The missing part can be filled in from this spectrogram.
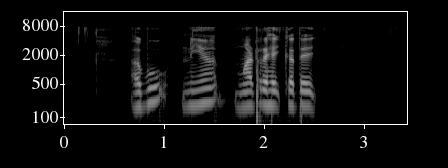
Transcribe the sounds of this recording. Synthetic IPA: əbuʔnijəʔmaʈɾɛɦəc̚kat̪ɛc̚

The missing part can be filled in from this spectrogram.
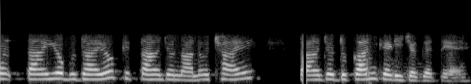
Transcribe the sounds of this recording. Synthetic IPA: t̪ɐt̪ɐʋ̤ãɪɦoɓʊd̪ʱaːjokɪt̪ɐʋ̤ãd͡ʑonaːlot͡ɕʰaːɦe | t̪ɐʋ̤ãd͡ʑod̪ʊkaːnkɐɦɪɽid͡ʑɐɡət̪eaːɦe

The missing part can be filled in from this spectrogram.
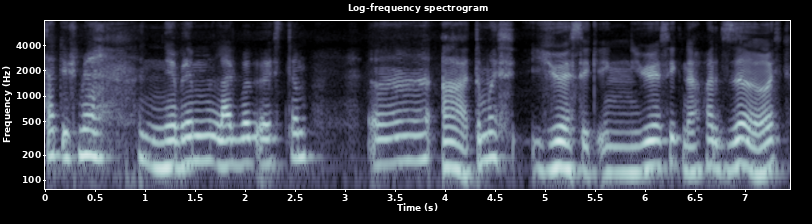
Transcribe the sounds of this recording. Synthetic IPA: t̪at̪uʃmʲanebɾimlaɡ̚bɐd̪əsʲt̪ɐm | at̪ɨmɐsʲjuesikiŋjuesiknapʰaɾzəsʲ

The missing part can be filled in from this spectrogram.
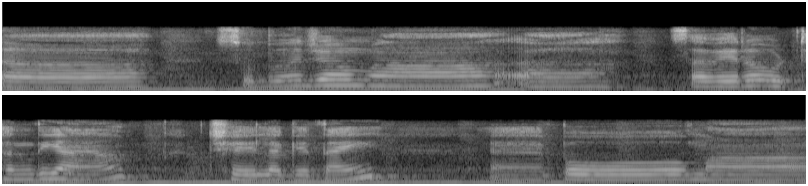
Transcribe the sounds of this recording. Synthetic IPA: t̪ɐ | sʊbʱəd͡ʑoːmã | sɐʋeːɾoʊʈʰə̃nd̪iaːɦijãt͡ɕʰɐelɐɡet̪aːĩɛ̃ːpoːmãː

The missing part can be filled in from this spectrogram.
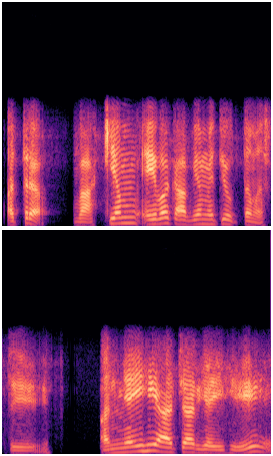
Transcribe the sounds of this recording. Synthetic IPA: ɐ̰t̪ɾə̰ | ʋa̰kjɐmeʋɐkaʋjɐmit̪iuk̚t̪ɐmɐ̰st̪iː | ɐnjɐjɦiat͡ɕaɾjəjɦiː

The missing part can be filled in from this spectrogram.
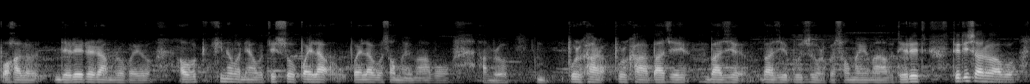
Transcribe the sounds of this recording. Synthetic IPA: pʌkʰalod̪ʱeɾʌjɾʌɾamrobʱʌjoʌbʌkinʌbʱʌneʌbʌt̪esopʌɦilapʌɦilakosʌmʌjmaʌbʌɦamro | purkʰapuɾkʰabad͡zebad͡zebad͡zebud͡zuɦʌɾkosʌmʌjmaʌbʌd̪ʱeɾʌt̪et̪isʌɾʌbʌ

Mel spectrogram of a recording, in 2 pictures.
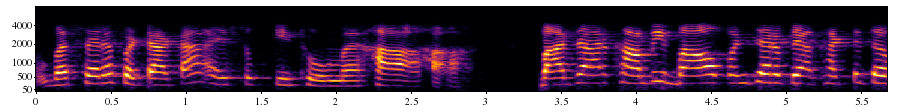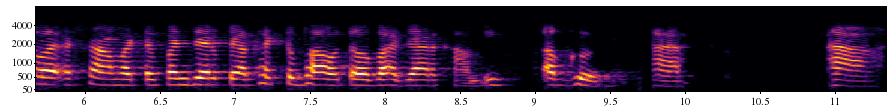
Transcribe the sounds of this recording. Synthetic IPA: bɐsəɾpɐʈaːʈaɛ̃ːsʊkkit̪ʰuːməhaːɦa̰ː | baːzaːɾkʰãːbʱɪbʱaːopɐ̃ɲd͡ʑəɾʊpjaɡʱɐʈʊt̪ɐʋɐsãʋɐʈɪ̆pɐ̃ɲd͡ʒəɾʊpjaɡʱɐʈ̆bʱaːot̪ɐʋbaːzaːɾkʰã̰ːbɪ | ɐɡʱʊɾ | ɦa | ɦaː

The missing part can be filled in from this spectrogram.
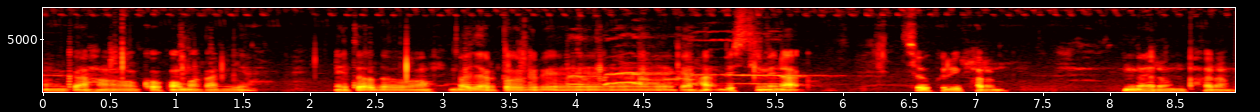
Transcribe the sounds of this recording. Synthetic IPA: ɔŋkaɦɔ̃kɔkɔmakanɡɛja | nɛt̪ɔʔd̪ɔbad͡ʒaɾkɔɡɾɛ | ɡanɦaʔbist̪imɛna̰ʔkɔ̥ | sukɾipʰaɾɔm | mɛɾɔmpʰaɾɔm

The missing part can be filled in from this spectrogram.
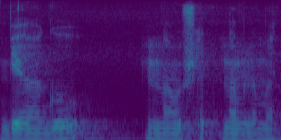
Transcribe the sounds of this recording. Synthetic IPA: bjaːɡoː | nɐwʂɐt̪nɐmnɐmɐ

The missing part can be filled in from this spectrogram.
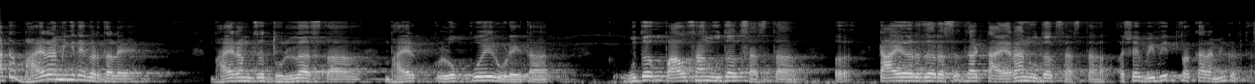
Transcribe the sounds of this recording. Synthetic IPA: at̪abʱajɾamikinɛ̃kəɾt̪alɛ | bʱajɾamt͡səd̪ʱulːəːst̪abʱajɾlokːoiɾuɽəjt̪at̪̚ | ud̪əkpawsãnud̪əksast̪a | ʈajəɾd͡zəɾəsd͡zəʈajɾãnud̪əksa̰st̪a̰əɕaʋiʋid̪ʱpɾəkaɾam̤ikəɾt̪at

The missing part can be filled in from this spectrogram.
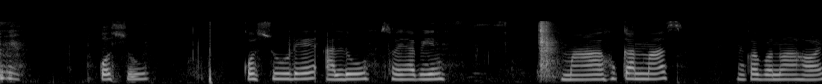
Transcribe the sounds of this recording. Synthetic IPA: kɔsu | kɔsuɹɛalusɔjabin | maɦukanmas | nɛkɔjbɔnʊwaɦɔj

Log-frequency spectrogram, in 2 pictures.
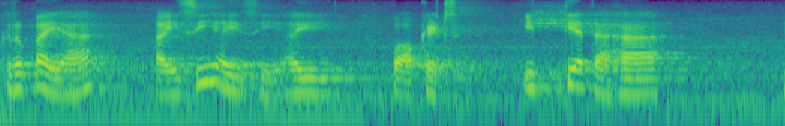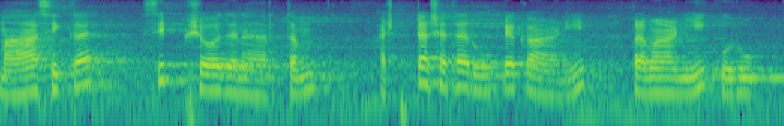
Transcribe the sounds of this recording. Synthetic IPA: kɾɪpɐjɐ | ɐjsiɐjsiːɐj | paːkeʈs | it̪jɐt̪ɐhɐ | maːsikɐ | sipʃoːd̪ɐnaːɾt̪ʰɐm | ɐʂʈɐʃɐt̪ɐɾuːpjɐkaːɳi | pɾɐmaːɳiːkuɾu

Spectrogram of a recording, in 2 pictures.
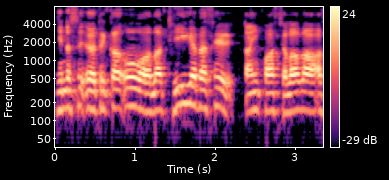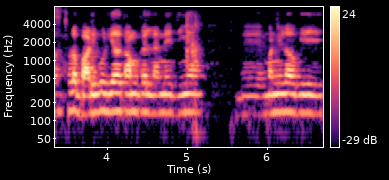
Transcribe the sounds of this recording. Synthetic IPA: d͡ʒɪnəst̪əɾɪkaːoːʋaːd̪aːʈʰiːkɦɛːpɛːseːt̪ãːĩːpaːst͡ʃəlaːd̪aːə̰st̪ʰoːɽaːbaːɽiːbuːɽɪjãːkəmkəɾiːlɛ̃ːneːd̪ɪjãː | t̪eːməniːlaːoɡiː

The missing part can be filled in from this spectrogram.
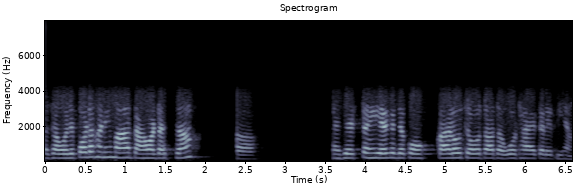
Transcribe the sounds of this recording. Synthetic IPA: ɐt͡ɕʰaʊɦɾepoːʈkʰɐɽ̃imãt̪ɐʋ̤ãʋɐʈɐt͡ɕʰã | ɦaː | ɛ̃ːd͡ʑeːkt̪aːɦĩɦekd͡ʑeːkokaːɽot͡ɕɐot̪ʰat̪ɐʊɦoʈʰaːɦekɐɾet̪ĩjãː

